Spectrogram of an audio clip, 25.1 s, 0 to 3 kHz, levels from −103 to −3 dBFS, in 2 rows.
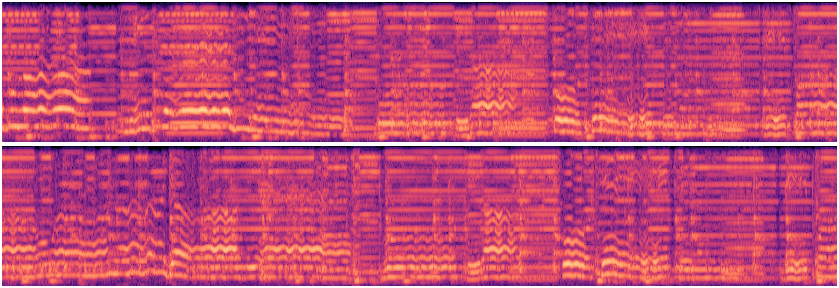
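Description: Aliasing runs through the whole audio: everything above 3 kHz folds back into the band as gritty, metallic tones at wrong, unrelated pitches, fairly strong relative to the wanted sound. The spectrum runs hard up to the 3 kHz edge, which fits a drop to a 6 kHz rate with no anti-alias filter first. A properly filtered rate change would just sound dull, not harsh.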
